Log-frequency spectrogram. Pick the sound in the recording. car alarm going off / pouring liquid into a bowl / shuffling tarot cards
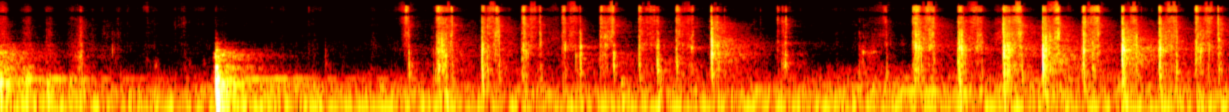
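shuffling tarot cards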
